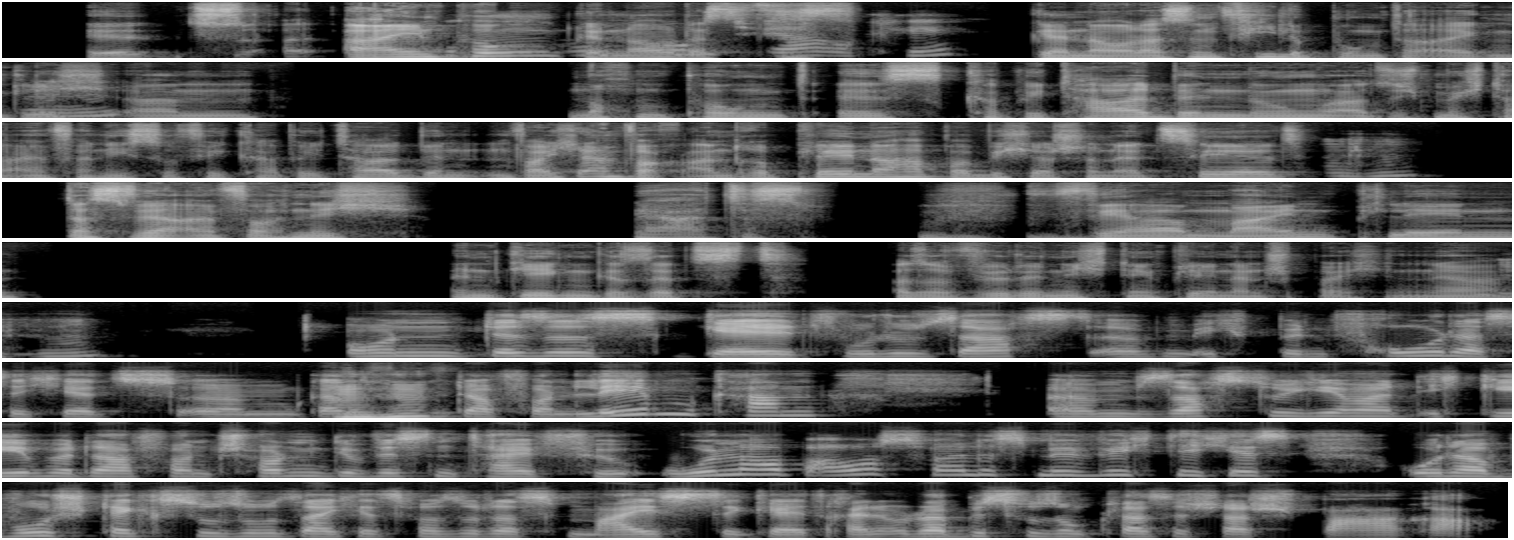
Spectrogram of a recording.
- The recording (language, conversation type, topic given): German, podcast, Wie beeinflusst Geld dein Gefühl von Erfolg?
- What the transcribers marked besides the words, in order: other background noise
